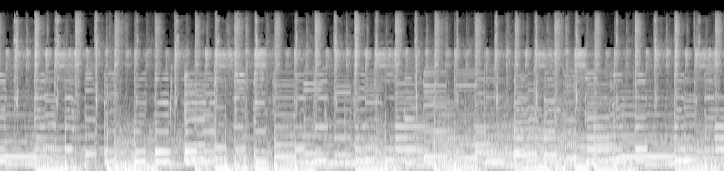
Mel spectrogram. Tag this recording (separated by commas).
Music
